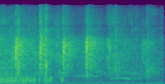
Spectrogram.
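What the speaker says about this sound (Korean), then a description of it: "박수 한번 쳐줘요." A brief burst of sparse clapping, a handful of sharp claps in quick succession, fairly quiet and fading out.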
